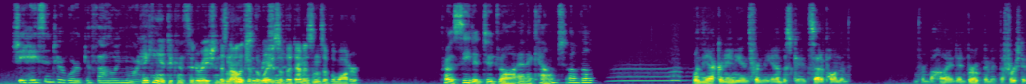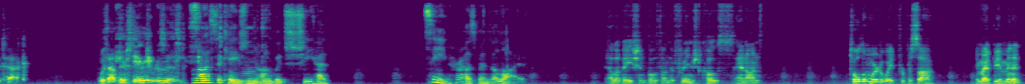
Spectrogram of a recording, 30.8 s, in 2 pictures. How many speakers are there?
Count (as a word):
five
